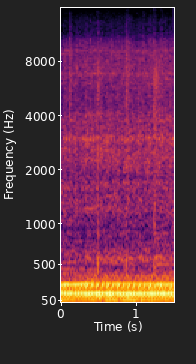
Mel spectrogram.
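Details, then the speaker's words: Turbo Miata idling after homemade exhaust manifold gasket replaced wrong ordered part, hot day, not run in a while; even steady low idle pulse, no ticking or puffing from manifold; leak fixed, exhaust heard hitting something minor. "ah it looks like we're all good looks like we don't have no more leaks"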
